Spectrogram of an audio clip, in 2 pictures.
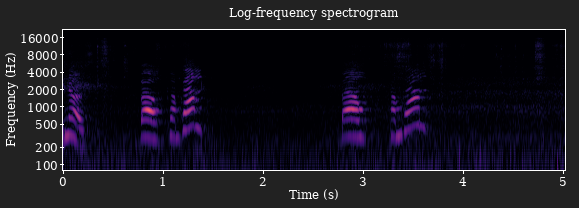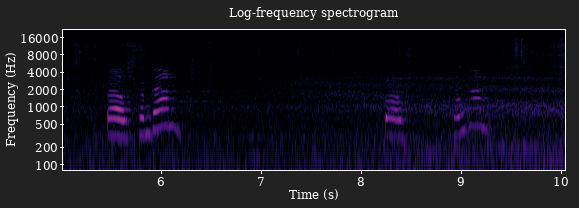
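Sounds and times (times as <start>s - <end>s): woman calling a dog: 0.0s - 1.5s, 2.7s - 3.8s, 5.4s - 6.4s, 8.2s - 9.4s.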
